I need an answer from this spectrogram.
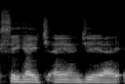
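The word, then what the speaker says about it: teanga: It is pronounced like Changa. It's an Irish word. It's in the Irish language.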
